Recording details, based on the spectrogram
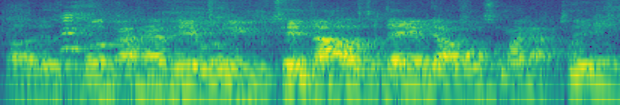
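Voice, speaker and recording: A man's voice: mid-range voice, little pitch movement, rapid-fire, a little mellow. Echoey, distant man in his thirties. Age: 30s. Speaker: rapper and stage performer answering audience questions. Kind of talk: informal question-and-answer talk to students. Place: roomy indoor campus event space. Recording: echoey room, distant mic, faint noise.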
